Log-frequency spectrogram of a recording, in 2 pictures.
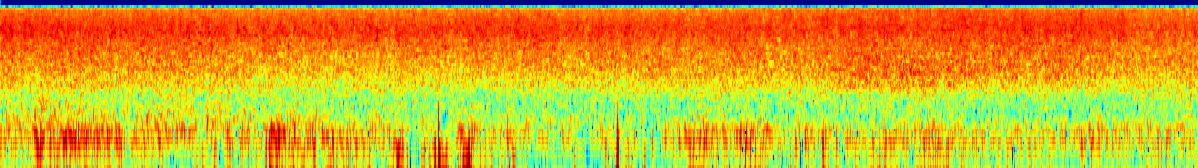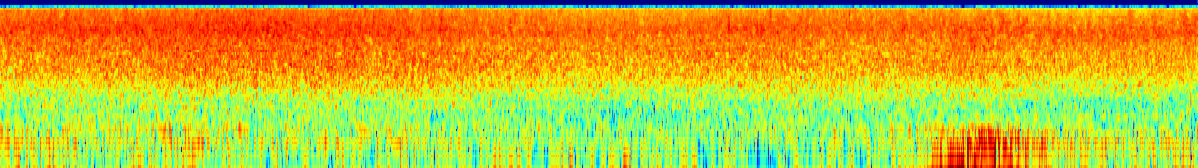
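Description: Heavy rain falling steadily, a dense even hiss. There are a few short low knocks in the first several seconds, and a low rumble of thunder swells and fades near the end.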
